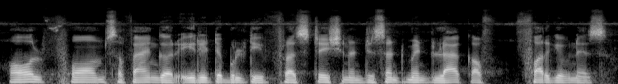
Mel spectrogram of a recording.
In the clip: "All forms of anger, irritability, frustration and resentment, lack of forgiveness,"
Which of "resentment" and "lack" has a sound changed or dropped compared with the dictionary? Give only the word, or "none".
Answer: resentment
